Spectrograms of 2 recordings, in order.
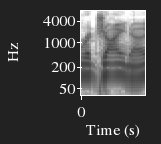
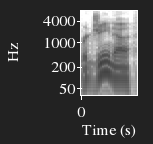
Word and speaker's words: Regina: not explicitly about Canada but they do name Regina yes it's pronounced Regina not Regina several times in the chorus even I think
